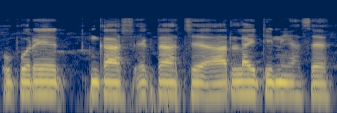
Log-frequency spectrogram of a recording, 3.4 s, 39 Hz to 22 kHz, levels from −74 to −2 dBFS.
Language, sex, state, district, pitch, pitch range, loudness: Bengali, male, Tripura, Unakoti, 110 Hz, 105-115 Hz, -19 LUFS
